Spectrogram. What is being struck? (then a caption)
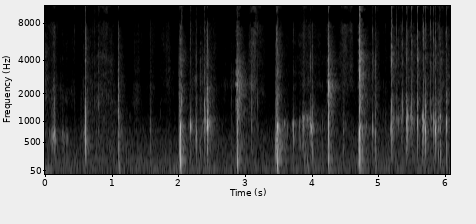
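Plastic spray bottle. Fingernails tap quickly along the surface of a small black plastic spray bottle. The sharp, dry, hollow clicks come in irregular bursts with almost no ring, bunching into a faster, denser flurry near the end.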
